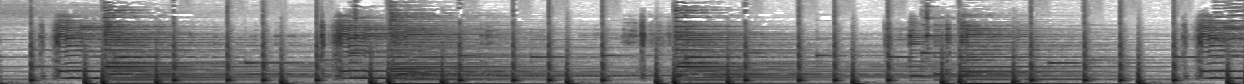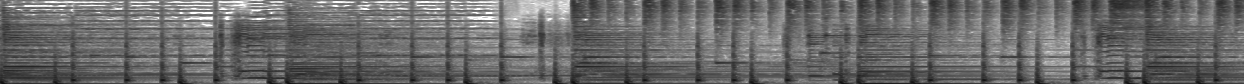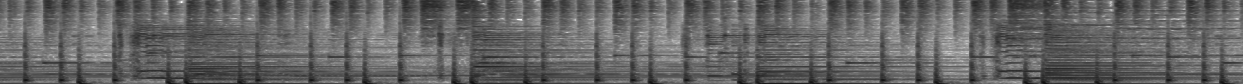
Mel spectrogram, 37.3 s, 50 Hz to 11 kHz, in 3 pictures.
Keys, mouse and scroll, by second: 2.8-4.0 drag, 4.8-5.5 scroll down 4, 5.5 middle click, 6.3-7.1 scroll up 1, 8.0-9.7 drag, 11.2-13.2 drag, 14.6 middle click, 16.4 click, 18.6 click, 26.4 space, 27.7-28.1 scroll up 1, 28.3 shift+middle click, 29.2-30.3 scroll up 7, 30.7 shift+middle click, 32.3 g.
